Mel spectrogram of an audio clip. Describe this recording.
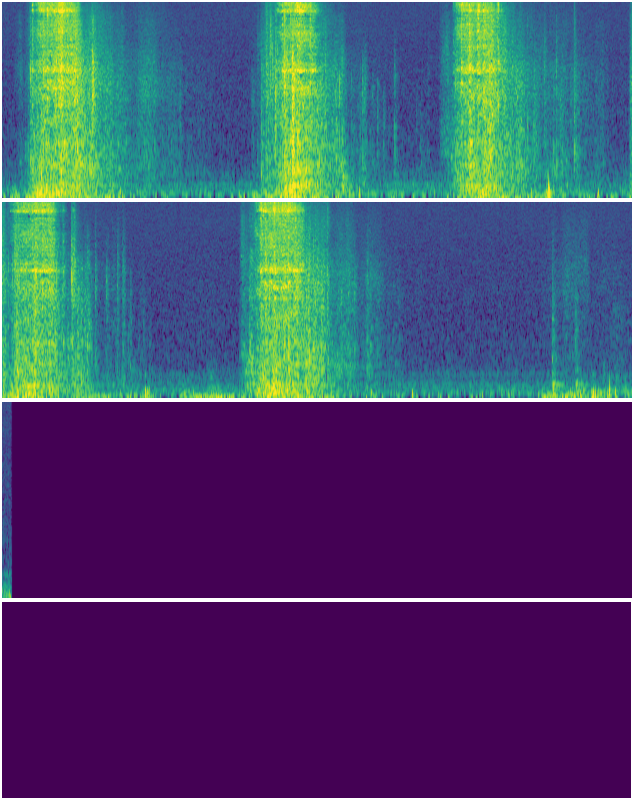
untitled pulling curtain
curtain, field-recording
